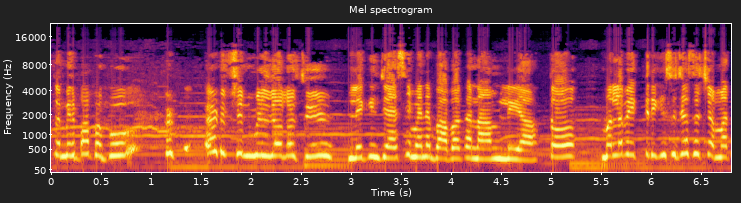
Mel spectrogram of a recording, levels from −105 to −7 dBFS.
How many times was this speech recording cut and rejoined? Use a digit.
2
